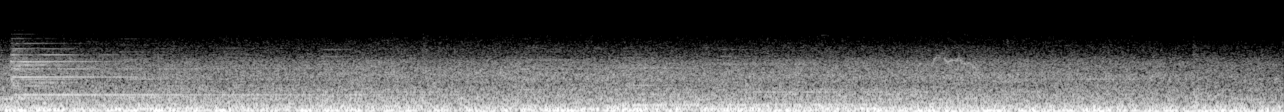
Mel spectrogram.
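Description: church bells ringing

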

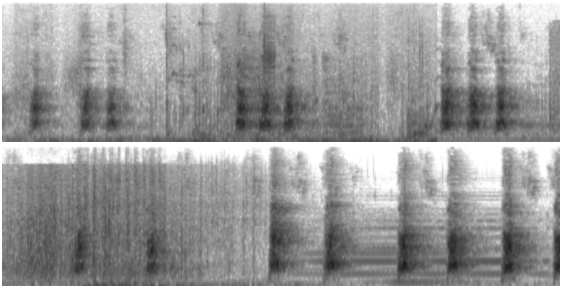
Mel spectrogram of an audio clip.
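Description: dog barking

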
